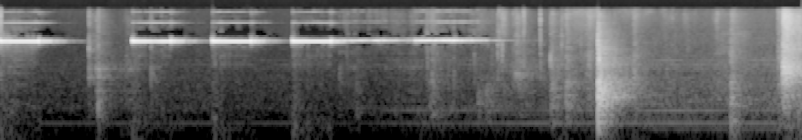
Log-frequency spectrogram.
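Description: Hardwired ceiling smoke alarm sounding on its test button: a run of loud, high-pitched beeps for about six seconds that then stops. A single thump follows about seven and a half seconds in.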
